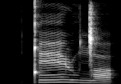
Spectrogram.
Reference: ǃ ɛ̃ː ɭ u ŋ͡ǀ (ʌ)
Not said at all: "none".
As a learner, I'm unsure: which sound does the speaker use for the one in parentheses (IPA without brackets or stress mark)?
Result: ɒ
